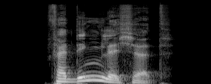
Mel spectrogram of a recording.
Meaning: second-person plural subjunctive I of verdinglichen
- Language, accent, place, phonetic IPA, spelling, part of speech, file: German, Germany, Berlin, [fɛɐ̯ˈdɪŋlɪçət], verdinglichet, verb, De-verdinglichet.ogg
